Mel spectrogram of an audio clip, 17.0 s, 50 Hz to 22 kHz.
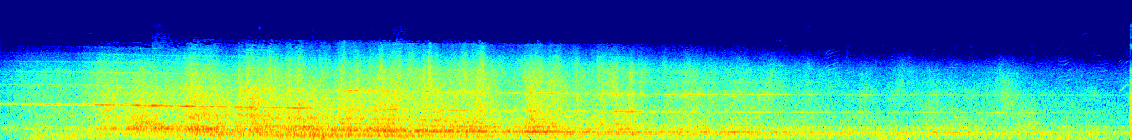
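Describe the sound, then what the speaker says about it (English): An EasyJet Airbus A320neo jet takes off from runway 23 right at Manchester Airport and climbs steeply, its loud, steady engine roar sweeping past and slowly fading as it gains height. "Nice steep climb there from the EasyJet A320 Neo, parting there on 23 right"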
